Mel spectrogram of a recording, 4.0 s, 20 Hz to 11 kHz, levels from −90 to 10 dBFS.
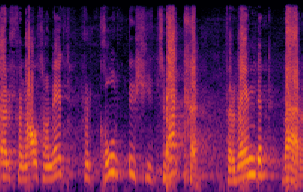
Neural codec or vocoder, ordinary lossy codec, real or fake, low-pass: codec, 16 kHz in and 24 kHz out, 1.1 kbps, FireRedTTS-2 codec; none; fake; 9.9 kHz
